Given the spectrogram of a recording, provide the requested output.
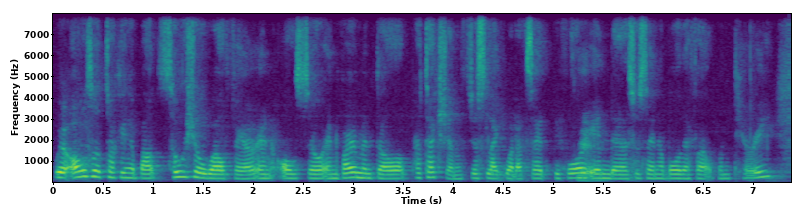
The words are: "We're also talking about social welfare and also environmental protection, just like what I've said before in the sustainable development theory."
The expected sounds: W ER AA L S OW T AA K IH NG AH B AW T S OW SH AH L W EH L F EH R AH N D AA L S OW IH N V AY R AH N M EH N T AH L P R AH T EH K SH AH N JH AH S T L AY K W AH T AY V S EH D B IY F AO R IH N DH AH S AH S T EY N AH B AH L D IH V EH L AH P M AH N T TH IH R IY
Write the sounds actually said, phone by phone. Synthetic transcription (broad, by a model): W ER AA L S OW T AA K IH NG AH B AW T S OW SH AH L W EH L F EH R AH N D AA L S OW IH N V AY R AH N M EH N T AH L P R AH T EH K SH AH N JH AH S T L AY K W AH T AY V S EH D B IY F AO R IH N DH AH S AH S T EY N AH B AH L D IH F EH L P AH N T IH R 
